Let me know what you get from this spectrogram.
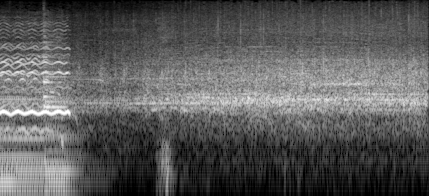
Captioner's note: crowd cheering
